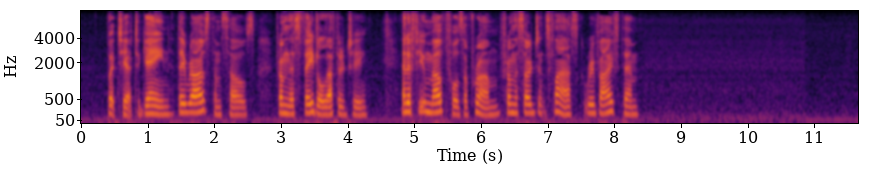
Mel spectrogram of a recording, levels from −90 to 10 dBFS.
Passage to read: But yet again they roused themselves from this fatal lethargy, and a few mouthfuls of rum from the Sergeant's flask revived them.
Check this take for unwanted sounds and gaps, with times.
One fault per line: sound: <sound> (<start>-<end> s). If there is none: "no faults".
no faults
